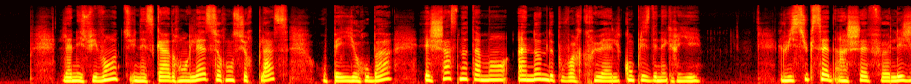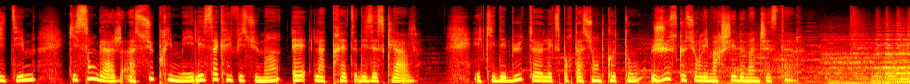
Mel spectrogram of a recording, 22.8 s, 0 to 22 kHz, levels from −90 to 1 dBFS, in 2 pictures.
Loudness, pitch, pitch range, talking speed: -20 LUFS, 180 Hz, 170-205 Hz, 135 wpm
